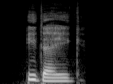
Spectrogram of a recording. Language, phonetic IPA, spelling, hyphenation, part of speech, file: Hungarian, [ˈidɛjiɡ], ideig, ide‧ig, noun, Hu-ideig.ogg
- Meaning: terminative singular of idő, for a time, for a while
